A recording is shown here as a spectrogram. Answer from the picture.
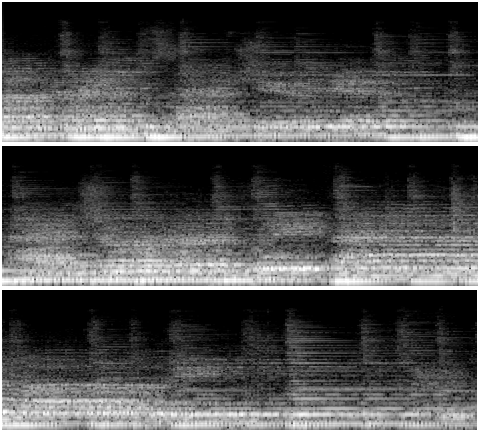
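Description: A church congregation singing a hymn together, with long held notes.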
